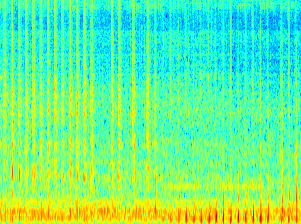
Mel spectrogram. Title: Cómo se escucha un misfire en tu motor???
